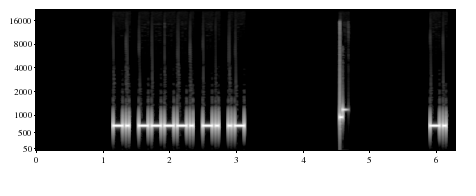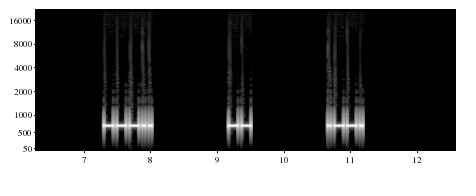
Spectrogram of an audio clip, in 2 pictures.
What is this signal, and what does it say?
Morse code, heard as a keyed tone, about 25 wpm, spaced as for 11 wpm, 700 Hz. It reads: N9NA N8MP
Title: USA Call Signs - 4 Characters - 8x Character Spacing - 25wpm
